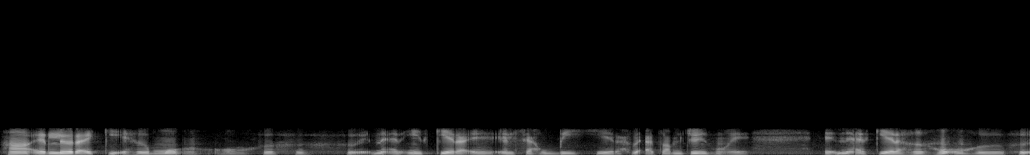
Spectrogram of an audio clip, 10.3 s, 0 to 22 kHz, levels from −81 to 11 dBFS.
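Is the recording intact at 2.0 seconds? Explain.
Yes, the audio is intact at 2.0 seconds, with the speech carried through the telephone channel's G.711 coding and nothing breaking up or dropping out at that moment.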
